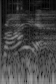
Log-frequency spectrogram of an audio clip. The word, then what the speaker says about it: Raya: Heart, which includes our main character, Raya, and I think it's pronounced Raya.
